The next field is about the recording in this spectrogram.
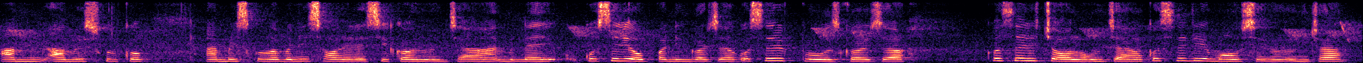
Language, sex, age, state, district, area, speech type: Nepali, female, 18-30, West Bengal, Jalpaiguri, rural, spontaneous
